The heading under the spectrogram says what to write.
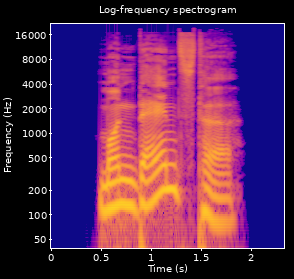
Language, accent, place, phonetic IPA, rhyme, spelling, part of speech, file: German, Germany, Berlin, [mɔnˈdɛːnstə], -ɛːnstə, mondänste, adjective, De-mondänste.ogg
- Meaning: inflection of mondän: 1. strong/mixed nominative/accusative feminine singular superlative degree 2. strong nominative/accusative plural superlative degree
